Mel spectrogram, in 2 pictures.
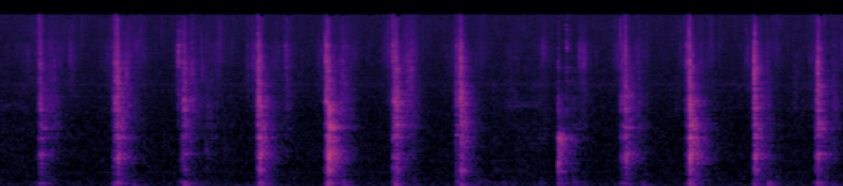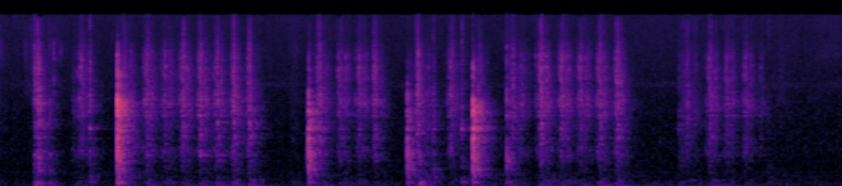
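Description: Chef's knife chopping a pile of leafy wild herbs on a bamboo cutting board: single knocks of the blade on the wood about once a second, then from about halfway quicker, denser chopping that stops shortly before the end.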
